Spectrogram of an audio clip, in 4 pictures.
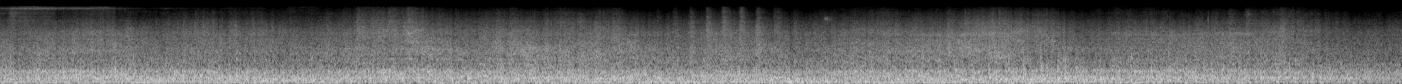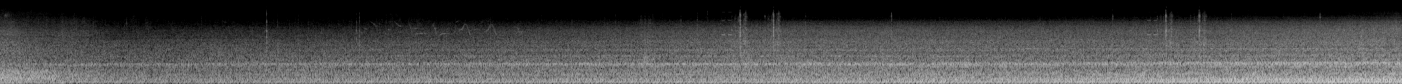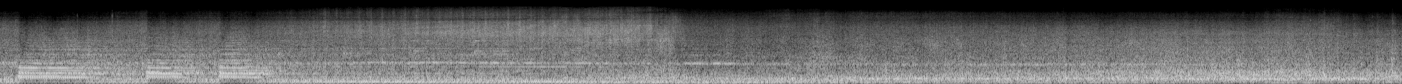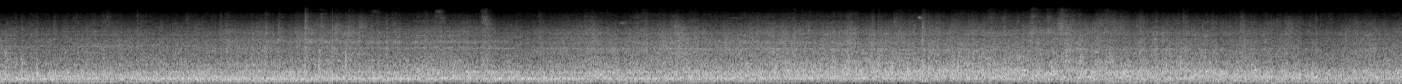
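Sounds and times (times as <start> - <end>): diesel locomotive engines droning: 0.0 - 56.0
freight cars rumbling on rails: 0.0 - 56.0
locomotive horn blasts: 28.2 - 35.9.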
